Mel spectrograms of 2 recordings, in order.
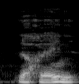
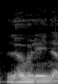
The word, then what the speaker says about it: Lorlaine: Je suis Nathalie Lorlaine. – Elle a prononcé Lorlaine, Lorlaine à l'anglaise.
